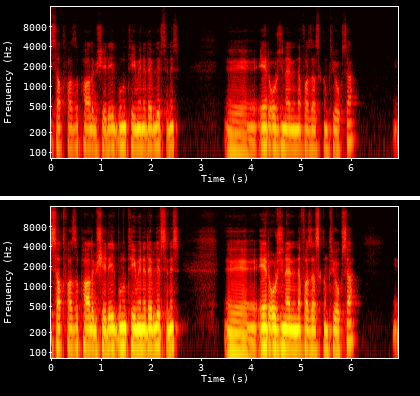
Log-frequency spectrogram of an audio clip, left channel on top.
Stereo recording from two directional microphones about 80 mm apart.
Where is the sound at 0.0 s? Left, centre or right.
Right.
